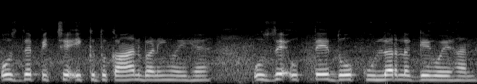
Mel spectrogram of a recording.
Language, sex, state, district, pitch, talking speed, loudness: Punjabi, female, Delhi, New Delhi, 220 Hz, 200 wpm, -15 LUFS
